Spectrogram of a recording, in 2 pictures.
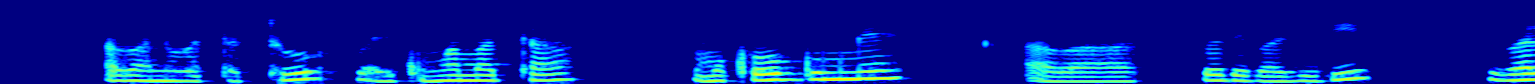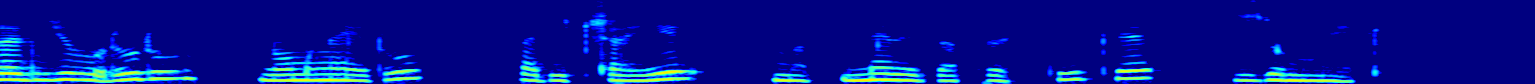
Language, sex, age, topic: Kinyarwanda, female, 25-35, finance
